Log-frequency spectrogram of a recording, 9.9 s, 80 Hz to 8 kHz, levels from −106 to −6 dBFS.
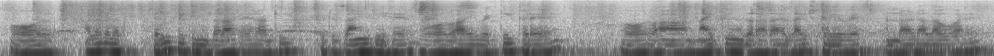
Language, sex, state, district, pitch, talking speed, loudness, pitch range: Hindi, male, Jharkhand, Sahebganj, 100 Hz, 180 wpm, -37 LUFS, 95-110 Hz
